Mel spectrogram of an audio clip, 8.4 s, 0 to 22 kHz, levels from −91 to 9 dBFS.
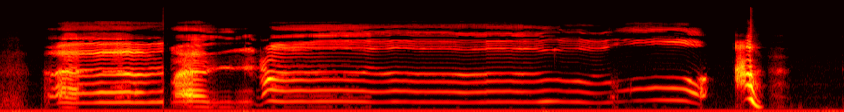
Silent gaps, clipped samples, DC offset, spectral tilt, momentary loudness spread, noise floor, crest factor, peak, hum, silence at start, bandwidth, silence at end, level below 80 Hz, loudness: none; under 0.1%; under 0.1%; -1 dB/octave; 23 LU; -55 dBFS; 26 dB; 0 dBFS; none; 0.45 s; 10.5 kHz; 0.6 s; -56 dBFS; -24 LUFS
